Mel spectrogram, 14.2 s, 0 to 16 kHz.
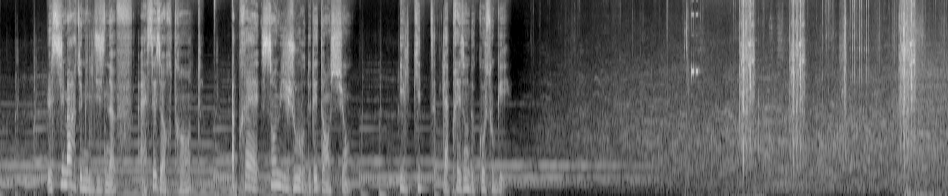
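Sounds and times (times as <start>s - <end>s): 
speech: 0.7s - 5.4s, 6.0s - 7.7s
camera shutter firing in rapid burst: 10.2s - 14.2s.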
